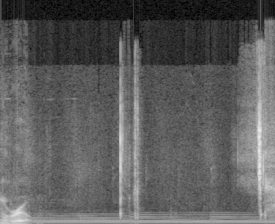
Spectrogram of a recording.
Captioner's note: cards slap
